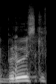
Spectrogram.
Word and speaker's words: Brusque: Brusque com gentileza e se escreve com s mais ou menos se fala quem conhece Brusque fala com x né e a gente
